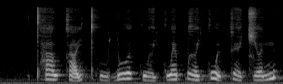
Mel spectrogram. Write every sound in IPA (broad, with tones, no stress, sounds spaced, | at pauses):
t̪ʰ a˧ w k a̰˧˥ j t̪ʰ ṳ˨˩ ɗ u˧ ə̯ k w ə̤˨˩ j k w ɛ˦˥ p̚ ɣ ə˨˦ j k w ɨ̰˧˥ k ɛ̤˨˩ t͡ɕ ə˨˦ n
